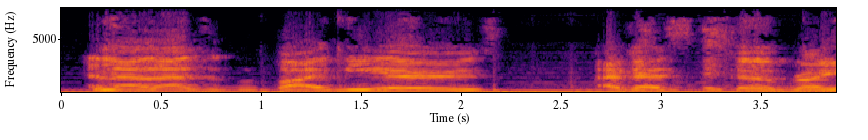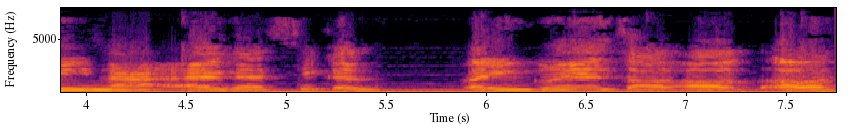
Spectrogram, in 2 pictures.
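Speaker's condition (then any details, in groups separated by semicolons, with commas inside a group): Cerebral palsy; nosebleed and stopped breathing as newborn at home in Buffalo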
